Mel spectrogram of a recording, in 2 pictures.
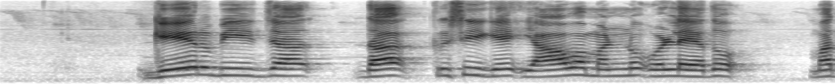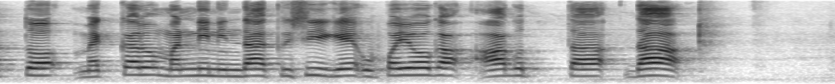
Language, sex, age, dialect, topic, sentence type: Kannada, male, 25-30, Coastal/Dakshin, agriculture, question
